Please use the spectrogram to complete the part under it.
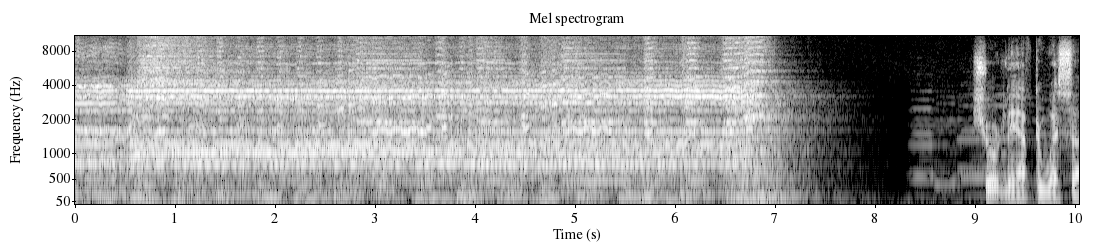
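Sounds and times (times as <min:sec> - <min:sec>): orchestral accompaniment: 0:00.0 - 0:07.7
choir singing held chords: 0:00.0 - 0:07.8.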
